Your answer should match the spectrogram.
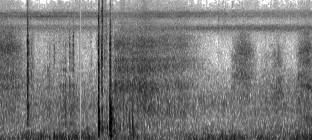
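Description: Low rumble of wind and handling noise on the microphone, with two sharp clicks close together about two seconds in.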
